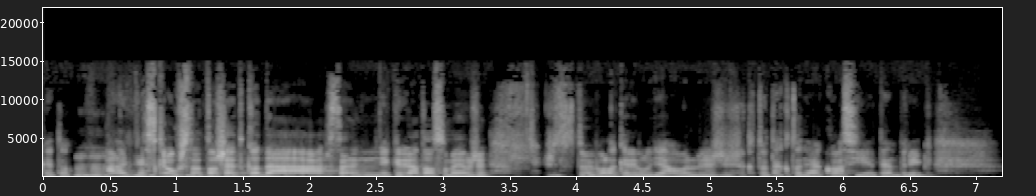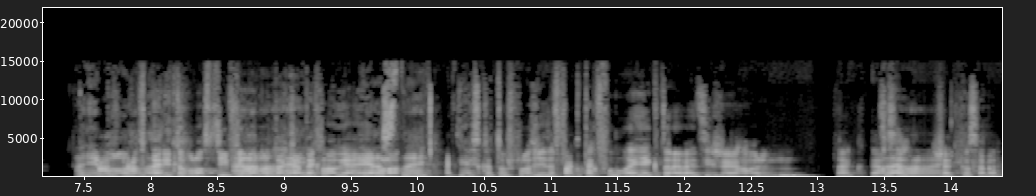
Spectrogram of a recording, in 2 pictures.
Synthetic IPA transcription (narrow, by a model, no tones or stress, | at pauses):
t̪akɛ̰ːt̪ɔ̰a̰lɛd̪ɲɛskauʃsat̪ɔfʃɛt̪kɔd̪aːa̰aʃsaɲːɪɛkɛd̪inat̪ɔasɔmɛɛmʒɛʒ̥ɛt̪ɔ̥t̪ɔmibɔlakɛd̪iluɟɪaɦɔʋɔɾiliʒɛʒɛʃakt̪ɔt̪akt̪ɔɲɛakɔasijɛt̪ɛnt̪ɾik | aɲɛaɔla̰ft̪ɛd̪it̪ɔbɔlɔst͡sifilɛbɔtt̪akkaːt̪ɛxnɔlɔːɡijaɲɛbɔlanɛad̪ɲɛskat̪ɔuʃpɾɔsɟɛt̪ɔfak̚t̪ːakfuŋɡujɛɲɪɛkt̪ɔɾɛːʋɛt͡siʒɛaɦɔʋɔɾiːmm̩ | t̪a̰kd̪a̰ːsafʃɛt̪̚kɔsad̪a̰ː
